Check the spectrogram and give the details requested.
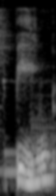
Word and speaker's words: PNG: example of picture is PNG or pronounced as ping or portable Network Graphics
